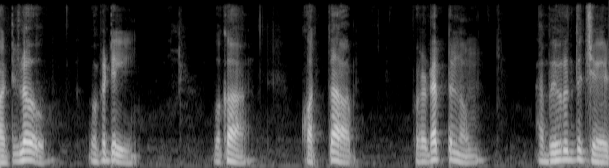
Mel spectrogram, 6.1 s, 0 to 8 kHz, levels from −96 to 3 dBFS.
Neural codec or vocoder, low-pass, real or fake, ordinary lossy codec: codec, 16 kHz in and 24 kHz out, 1.1 kbps, FireRedTTS-2 codec; 7.2 kHz; fake; none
